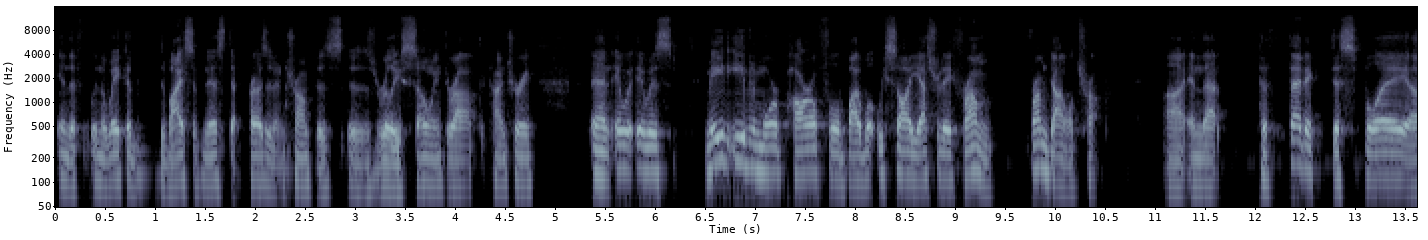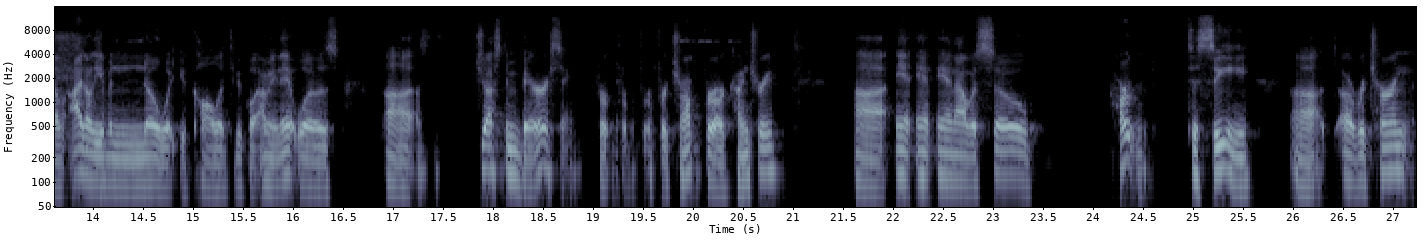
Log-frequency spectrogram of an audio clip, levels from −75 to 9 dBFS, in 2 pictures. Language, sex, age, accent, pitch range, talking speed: English, male, 30-49, American, 95-135 Hz, 175 wpm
